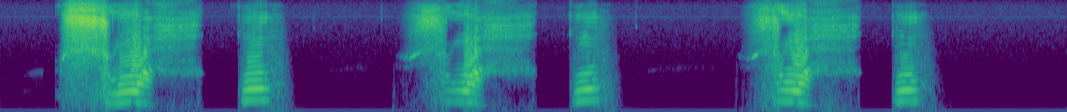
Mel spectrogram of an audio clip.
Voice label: cucaracha, Zapoteco, san miguel albarradas; animales; INALI

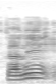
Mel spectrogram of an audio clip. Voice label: "así (visible)", Zapoteco Magdalena Ocotlan; Adverbios; INALI; Haspelmath

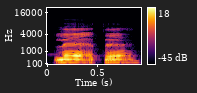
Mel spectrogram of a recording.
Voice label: "ustedes (iguales)", Zapoteco, Magdalena Ocotlan; Pronombres; INALI; Haspelmath

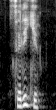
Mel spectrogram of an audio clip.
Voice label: "fósforo", Mixe, Mujer; INALI

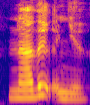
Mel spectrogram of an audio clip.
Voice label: gratis, Mixe, Mujer; Posesión; INALI

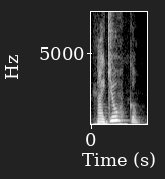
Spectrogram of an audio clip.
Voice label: entender, Mixe, Mujer; INALI

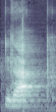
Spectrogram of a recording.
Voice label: Hembra, Zapoteco de Petapa; Parentesco; Vocabulary

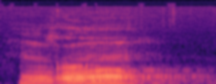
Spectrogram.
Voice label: cuarto, Otomí, hombre; INALI

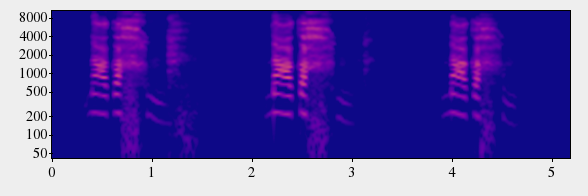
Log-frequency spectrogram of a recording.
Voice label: difícil, Zapoteco, san miguel albarradas; adjetivos

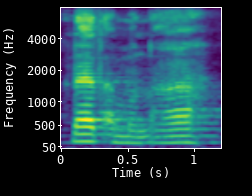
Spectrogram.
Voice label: once, Otomí, hombre; INALI

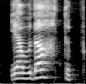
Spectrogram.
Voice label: Mixe, Mujer; culto; Religión; INALI

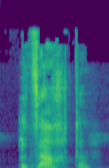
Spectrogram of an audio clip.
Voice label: nosotros inclusivo, Mixe Mujer; Parentesco; INALI

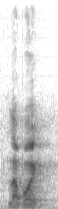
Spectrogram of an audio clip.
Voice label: Bejuco, Zapoteco de Petapa; Agricultura; Vocabulary

